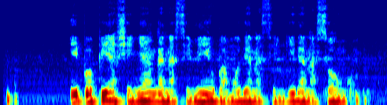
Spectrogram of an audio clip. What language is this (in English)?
Swahili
